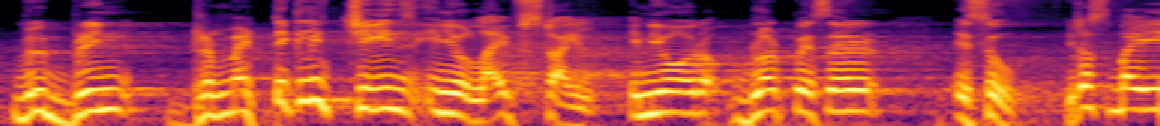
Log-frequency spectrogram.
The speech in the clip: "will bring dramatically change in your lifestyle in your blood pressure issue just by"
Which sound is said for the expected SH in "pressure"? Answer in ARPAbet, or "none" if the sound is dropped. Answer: S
